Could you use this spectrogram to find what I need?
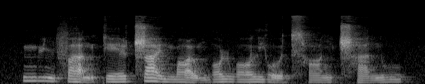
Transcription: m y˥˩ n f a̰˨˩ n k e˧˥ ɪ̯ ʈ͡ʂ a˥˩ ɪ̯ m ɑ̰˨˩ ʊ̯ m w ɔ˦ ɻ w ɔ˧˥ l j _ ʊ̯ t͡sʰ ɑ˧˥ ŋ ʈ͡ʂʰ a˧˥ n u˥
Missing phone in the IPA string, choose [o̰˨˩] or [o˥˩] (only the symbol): o̰˨˩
